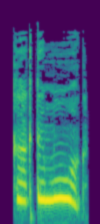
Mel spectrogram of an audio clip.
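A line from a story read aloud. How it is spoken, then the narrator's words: Sobbing. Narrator (Russian): всхлипнула сестра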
